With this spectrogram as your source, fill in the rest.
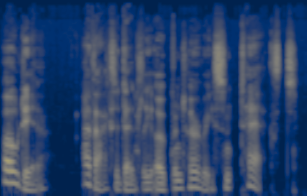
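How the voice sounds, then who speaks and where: A man's voice: fairly low pitch, sing-song, moderate pace, a little mellow, breathy edge, dry recording, studio quality, full character voice. A man voicing a prim, easily exasperated young female pony cellist in a storybook reading, with fussy, formal phrasing. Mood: sheepish.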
